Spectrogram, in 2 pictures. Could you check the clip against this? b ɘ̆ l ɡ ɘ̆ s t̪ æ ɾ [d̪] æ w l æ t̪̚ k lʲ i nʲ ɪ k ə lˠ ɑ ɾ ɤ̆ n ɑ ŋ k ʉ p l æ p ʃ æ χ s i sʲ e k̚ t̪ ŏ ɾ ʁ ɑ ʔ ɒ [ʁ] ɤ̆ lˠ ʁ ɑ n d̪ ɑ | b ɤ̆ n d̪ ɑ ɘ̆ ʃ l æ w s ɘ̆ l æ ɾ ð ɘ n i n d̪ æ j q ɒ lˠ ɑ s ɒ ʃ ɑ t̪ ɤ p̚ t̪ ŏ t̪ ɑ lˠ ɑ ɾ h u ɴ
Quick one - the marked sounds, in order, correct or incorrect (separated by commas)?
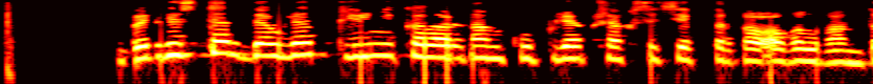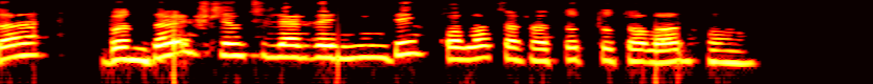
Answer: correct, correct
